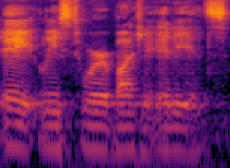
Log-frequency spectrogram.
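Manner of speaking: usual speaking voice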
